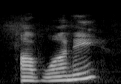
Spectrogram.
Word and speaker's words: Obwani: Avwani? – Yes. – Could you English spell that for me? – O-B-W-A-N-I. – O-B-W-A-N-I.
